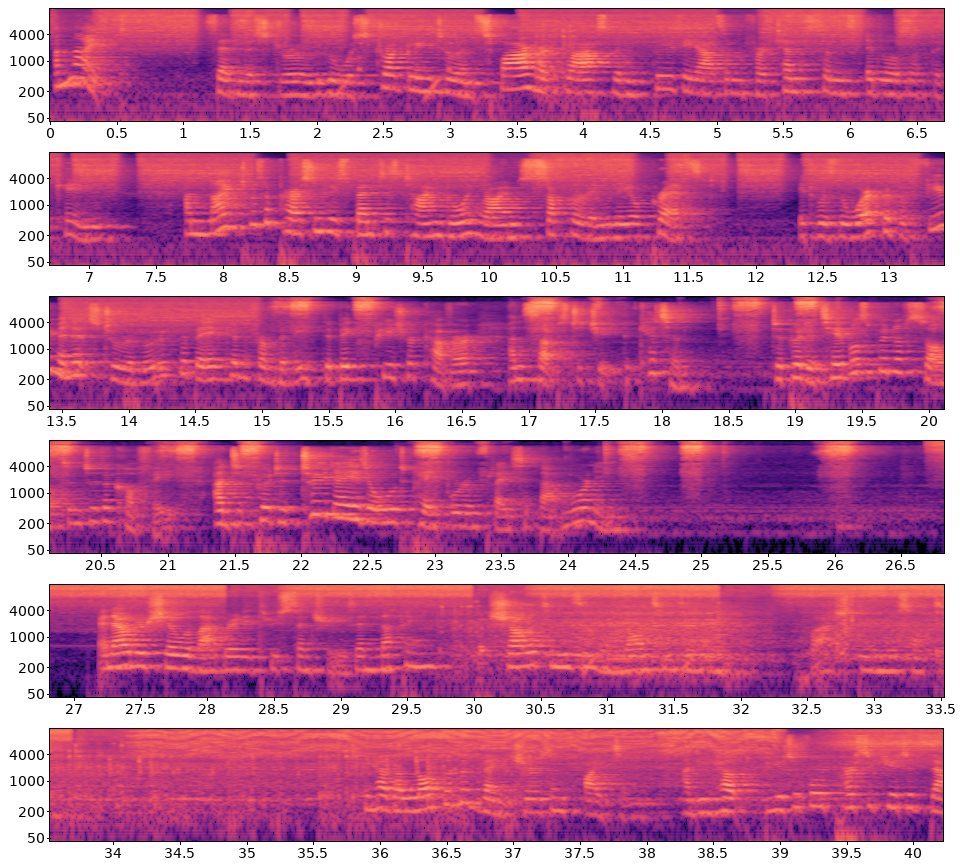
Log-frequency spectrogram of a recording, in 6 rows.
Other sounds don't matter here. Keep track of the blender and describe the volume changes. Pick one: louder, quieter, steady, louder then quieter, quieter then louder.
quieter.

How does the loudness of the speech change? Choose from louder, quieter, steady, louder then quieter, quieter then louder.
steady.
